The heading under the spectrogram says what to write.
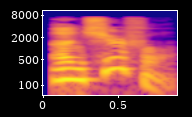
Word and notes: uncheerful: British English

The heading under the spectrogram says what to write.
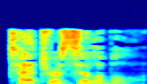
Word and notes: tetrasyllable: British English

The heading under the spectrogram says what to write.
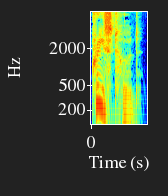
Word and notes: priesthood: British English

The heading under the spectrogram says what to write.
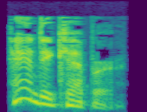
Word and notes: handicapper: British English

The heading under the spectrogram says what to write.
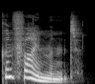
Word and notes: confinement: British English

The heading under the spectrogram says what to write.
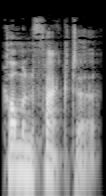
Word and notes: common factor: British English

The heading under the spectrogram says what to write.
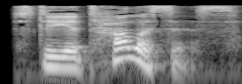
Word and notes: steatolysis: British English

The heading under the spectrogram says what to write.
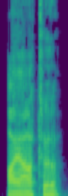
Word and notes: iata: British English

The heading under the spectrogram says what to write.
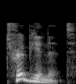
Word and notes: tribunate: British English

